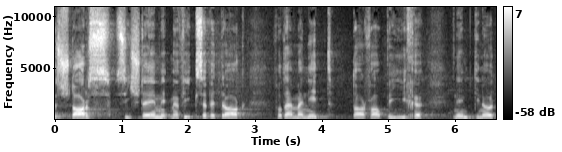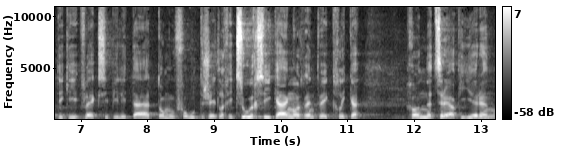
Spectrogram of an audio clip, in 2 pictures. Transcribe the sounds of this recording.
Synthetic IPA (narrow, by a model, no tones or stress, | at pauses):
əsʃtɑrsːiʃteːmːɪtəməfiksəbɛt̪ɾɑːɡ̥ | fɔd̥ɛmːənɪd | d̥ɑɾfɑb̥viːχə | nɪmt̚d̥inøːtiɡiflɛksib̥ilitæːtʊmufʊnt̪əɾʃɪdləχiksuəχsiːɡ̥æŋːodəɾɛntʋɪkʰliɡ̥ə | χœnːət͡srɛɑɡ̥iəɾə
